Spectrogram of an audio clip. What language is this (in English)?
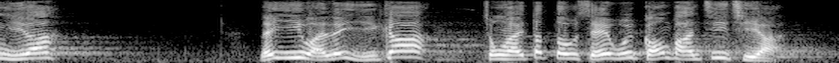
Cantonese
